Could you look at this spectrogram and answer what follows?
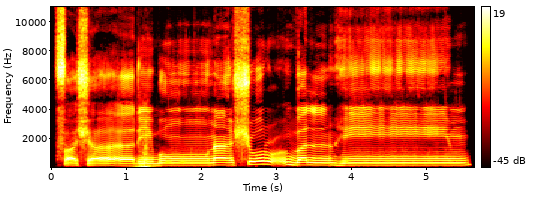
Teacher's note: ہا جو ہے اس کی آواز حلقے نچلے حصے سے ادا ہوگی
